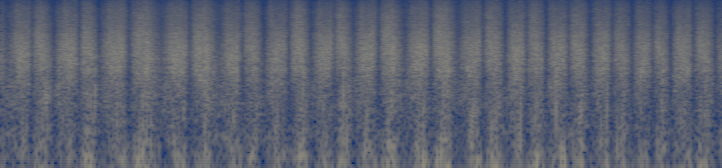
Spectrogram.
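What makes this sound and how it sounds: Fingertips scratch fast along the maroon forearm sleeve of a worn knit sweatshirt. A steady run of quick, bright, dry scratching strokes fills the clip, each burst hissy and high with very little low end, repeating in a tight, even rhythm.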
